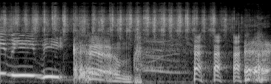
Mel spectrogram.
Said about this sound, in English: You don't need any backup players? No. I have my maraca.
